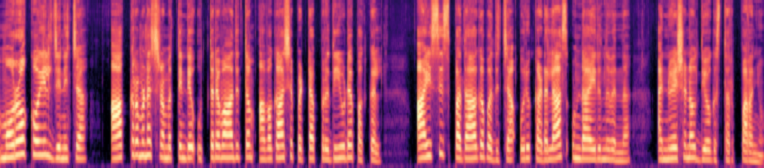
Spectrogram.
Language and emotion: Malayalam, neutral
